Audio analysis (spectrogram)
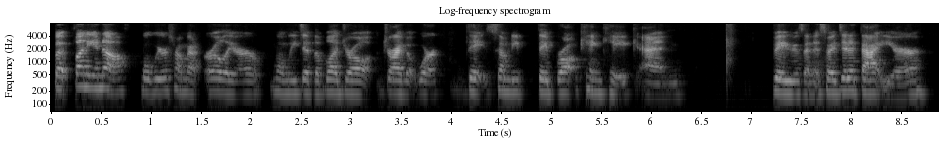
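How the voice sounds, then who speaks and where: A woman with a Baltimore accent co-hosting a podcast in casual chat, rambling with many "like"s and quick self-corrections. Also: on the low side, fairly even intonation, sharp tone. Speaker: podcast co-host.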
